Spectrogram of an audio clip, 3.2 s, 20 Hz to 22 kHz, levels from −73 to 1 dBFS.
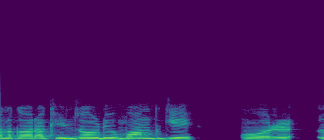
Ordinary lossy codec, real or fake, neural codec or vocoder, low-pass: none; real; none; 7.2 kHz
